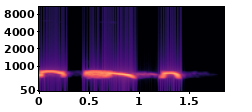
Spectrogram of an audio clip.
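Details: Spotted dove call recorded as a lure for wild doves. A smooth coo is followed by a long, slowly falling croon and a short rounded coo, all low and mellow.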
